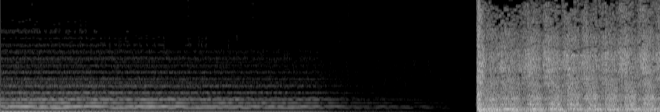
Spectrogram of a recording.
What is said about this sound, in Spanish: Así suena el motor de un coche mal cuidado.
